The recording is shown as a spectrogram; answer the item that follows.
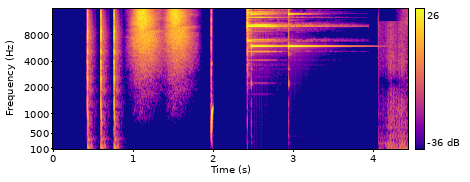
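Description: Channel logo-intro sound effects: three quick sharp knocks, two soft whooshes and a short pop. Then a bright bell-like chime is struck about two and a half seconds in, with a lighter second strike, and rings out, fading.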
